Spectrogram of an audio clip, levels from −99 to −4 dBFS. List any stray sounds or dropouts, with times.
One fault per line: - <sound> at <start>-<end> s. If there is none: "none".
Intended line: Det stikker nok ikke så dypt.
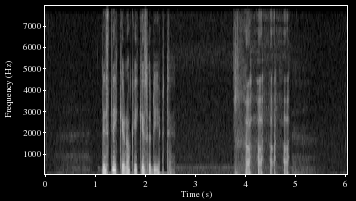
- laugh at 3.8-4.9 s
